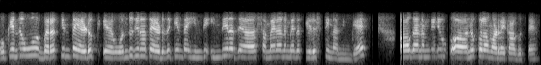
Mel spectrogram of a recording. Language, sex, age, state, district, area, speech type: Kannada, female, 60+, Karnataka, Chikkaballapur, urban, conversation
